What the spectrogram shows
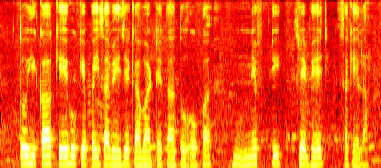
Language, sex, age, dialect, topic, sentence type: Bhojpuri, female, 18-24, Northern, banking, statement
